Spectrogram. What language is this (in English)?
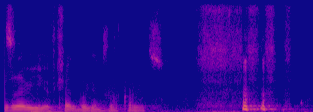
Russian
